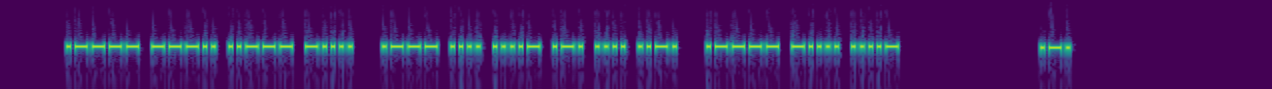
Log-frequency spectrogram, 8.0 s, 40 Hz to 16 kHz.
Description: Morse code, heard as a keyed tone, about 46 wpm, 700 Hz. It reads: 1826 JH4RHF 164 R
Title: Worked All Europe DX Contest - QTC Exchange - 45wpm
